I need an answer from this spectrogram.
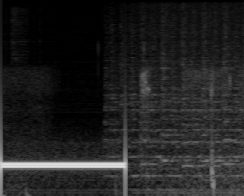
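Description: A telephone dial tone opens an outgoing call, humming loud and steady for about two seconds before cutting off abruptly. Faint background noise with a couple of soft clicks follows.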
